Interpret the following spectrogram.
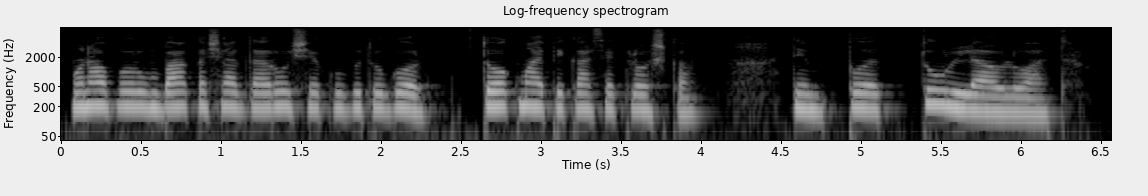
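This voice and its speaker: A woman's voice: mid-range voice, little pitch movement, dark tone, close to an everyday voice. Lady doing a frantic village woman, out of breath and wailing. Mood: distraught. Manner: panting, lamenting.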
